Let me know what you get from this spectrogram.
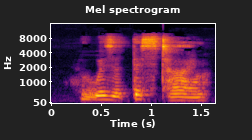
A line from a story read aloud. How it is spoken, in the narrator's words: muttered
